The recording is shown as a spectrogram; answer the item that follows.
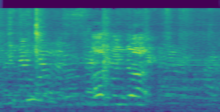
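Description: Indistinct voices talking: background chatter of people at a shop counter.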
